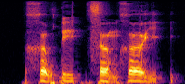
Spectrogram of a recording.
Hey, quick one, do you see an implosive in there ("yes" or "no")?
yes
